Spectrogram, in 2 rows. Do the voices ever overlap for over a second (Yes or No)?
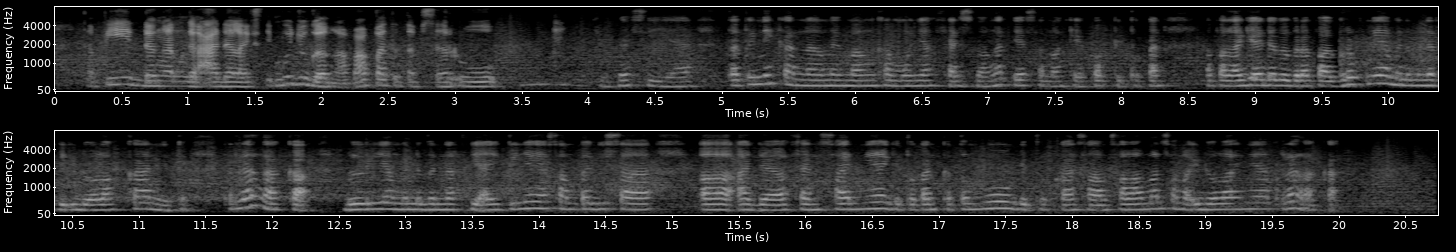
No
